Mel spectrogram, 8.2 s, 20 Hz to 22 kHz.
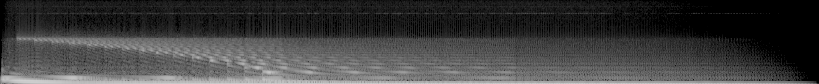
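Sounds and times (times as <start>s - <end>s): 
sci-fi bass drop: 0.0s - 8.1s.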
